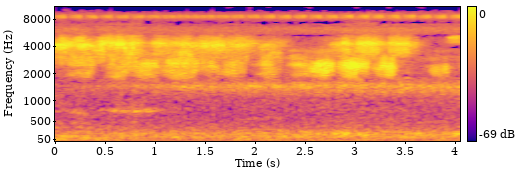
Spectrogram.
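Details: Bali, Indonesia frog chorus, several frogs giving quick knocking croaks in rapid, uneven succession, overlapping throughout, with a constant thin high background tone.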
